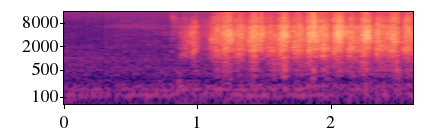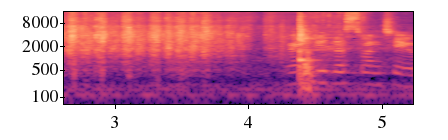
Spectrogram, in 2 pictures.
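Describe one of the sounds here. Dry seeds rattle inside a gourd as it is shaken.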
